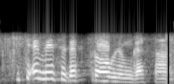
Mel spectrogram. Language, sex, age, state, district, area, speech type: Kashmiri, female, 30-45, Jammu and Kashmir, Anantnag, rural, conversation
